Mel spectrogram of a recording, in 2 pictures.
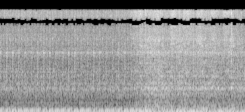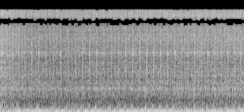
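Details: VW Kombi air-cooled flat-four after a carburettor jet change: loping low beat that swells briefly as the air mixture is adjusted, then settles evenly; normal idle.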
